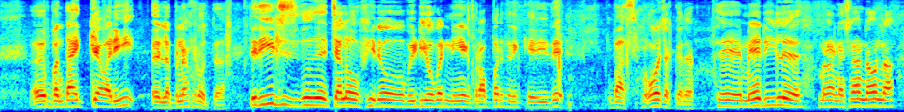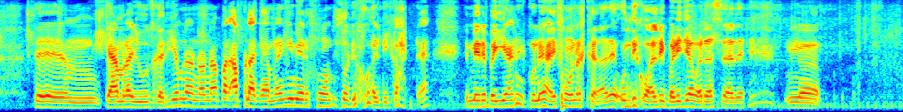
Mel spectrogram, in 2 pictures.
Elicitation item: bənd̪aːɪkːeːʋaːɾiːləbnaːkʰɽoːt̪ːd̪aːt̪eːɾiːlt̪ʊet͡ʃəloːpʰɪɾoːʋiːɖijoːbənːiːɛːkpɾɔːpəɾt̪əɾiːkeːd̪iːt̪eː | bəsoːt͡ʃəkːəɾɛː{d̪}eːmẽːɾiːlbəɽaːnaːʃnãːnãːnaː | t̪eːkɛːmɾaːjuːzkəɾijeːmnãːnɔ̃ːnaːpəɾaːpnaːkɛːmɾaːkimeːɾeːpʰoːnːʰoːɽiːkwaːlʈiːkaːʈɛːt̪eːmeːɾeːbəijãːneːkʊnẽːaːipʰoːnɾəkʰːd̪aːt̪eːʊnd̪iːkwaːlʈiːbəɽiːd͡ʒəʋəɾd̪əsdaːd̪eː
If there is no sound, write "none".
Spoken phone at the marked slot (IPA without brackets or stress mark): t̪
